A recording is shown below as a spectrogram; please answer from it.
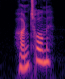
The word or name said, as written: håndtromme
